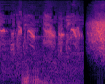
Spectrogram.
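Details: Village Weavers in a noisy breeding colony in Cameroon, where breeding coincides with the rains and males build green nests. They give a dense, overlapping jumble of high, scratchy chirps, ending in a brief burst of steady hiss.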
